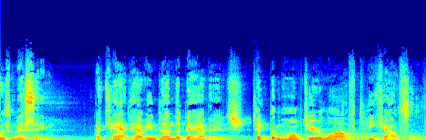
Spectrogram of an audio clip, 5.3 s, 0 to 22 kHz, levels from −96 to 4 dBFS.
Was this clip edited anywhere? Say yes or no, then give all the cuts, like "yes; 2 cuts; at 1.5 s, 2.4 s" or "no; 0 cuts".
yes; 1 cut; at 3.1 s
